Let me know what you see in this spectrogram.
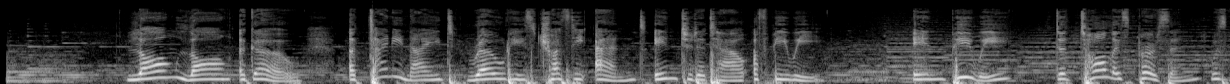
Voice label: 英文绘本; Sir Small and dragonfly

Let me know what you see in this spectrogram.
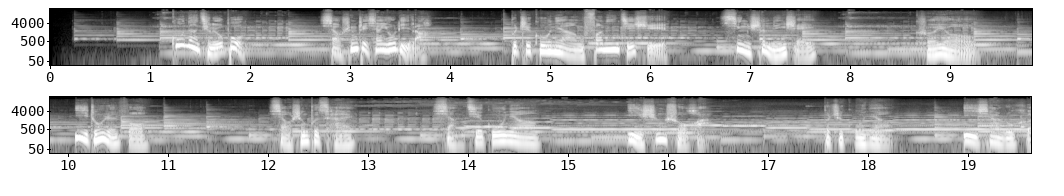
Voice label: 配音

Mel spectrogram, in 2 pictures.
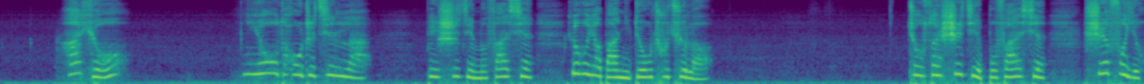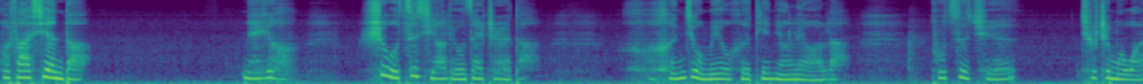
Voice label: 少女

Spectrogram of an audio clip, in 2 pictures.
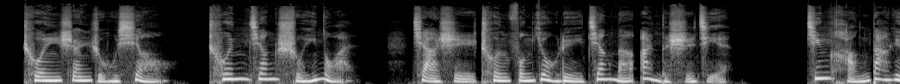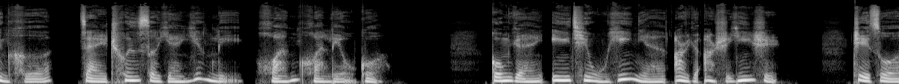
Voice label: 纪录片; 乾隆南巡之行

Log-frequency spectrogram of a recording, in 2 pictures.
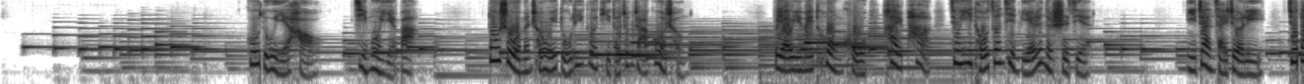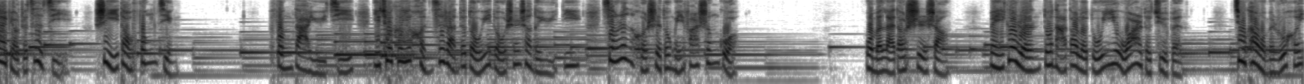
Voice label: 有声书缩混

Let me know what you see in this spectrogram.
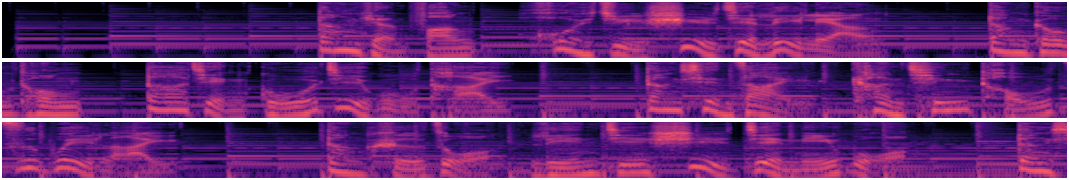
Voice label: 大气 科技感 广告

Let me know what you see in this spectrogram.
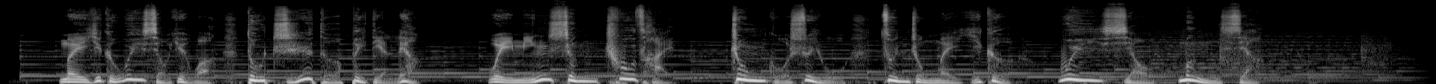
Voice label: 广告; 中国税务

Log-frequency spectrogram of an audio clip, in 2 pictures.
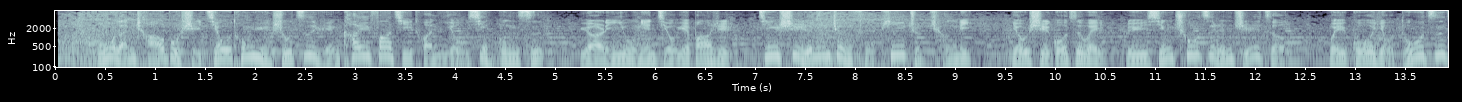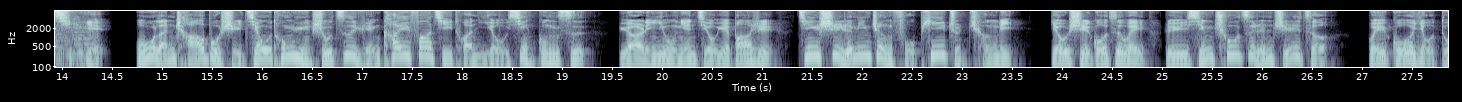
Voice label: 企业宣传 稳重磁性 男; 乌兰察布

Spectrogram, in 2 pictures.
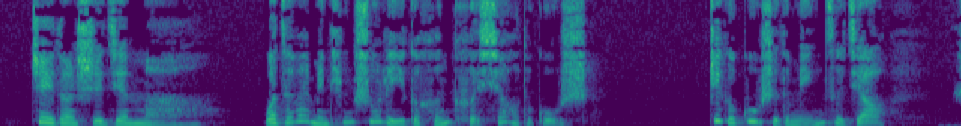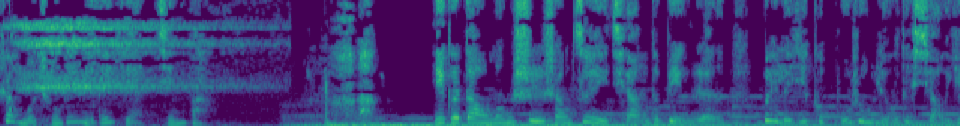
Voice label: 御姐音

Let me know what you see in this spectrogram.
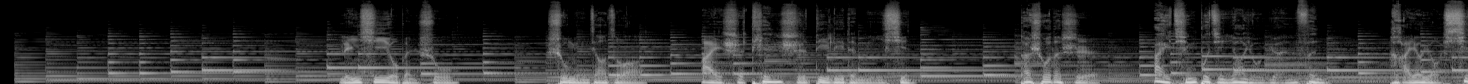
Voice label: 情感电台类

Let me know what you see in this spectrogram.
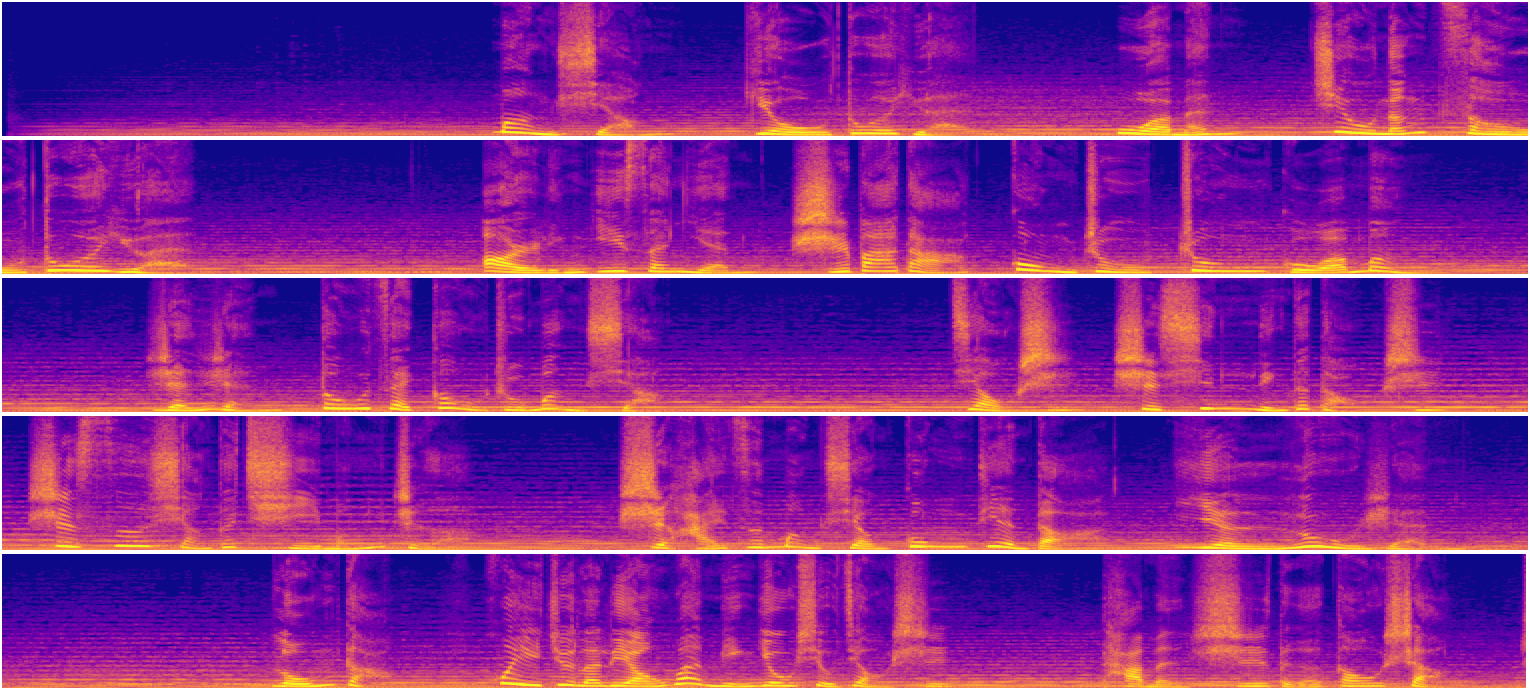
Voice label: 大气 厚重 学校 专题 女声

